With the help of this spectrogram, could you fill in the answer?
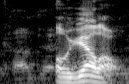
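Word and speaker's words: Oyelowo: david uh only only i can never pronounce his name but oh yellow oh yo yellow because it's like o o y o-y-e-l-o-w-o oh yellow so anyway he was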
